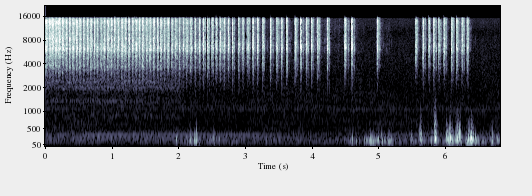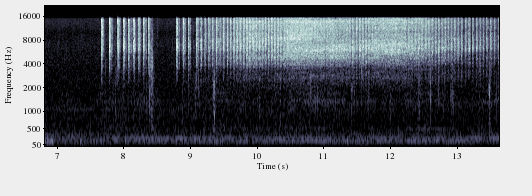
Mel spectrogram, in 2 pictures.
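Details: Red diamond rattlesnake met in San Diego in May 2012, breathing in to puff up its body: short low breathy bursts near two seconds and again around five to six seconds, amid scattered clicks and steady background hiss.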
